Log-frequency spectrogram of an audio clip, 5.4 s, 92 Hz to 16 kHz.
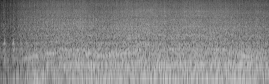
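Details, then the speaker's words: Toyota JZX100 Chaser at idle after new parts were fitted: a light, irregular, temperamental knock at three to four a second that does not rise with rpm and fades as revs rise. Intermittent knock, cause unconfirmed. "it's still making that really weird sound so i'm gonna ask around for a couple of people's opinions on what they think it could possibly be it's like temperamental like so it's not gonna do it oh there it is and it doesn't go up with rpm"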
